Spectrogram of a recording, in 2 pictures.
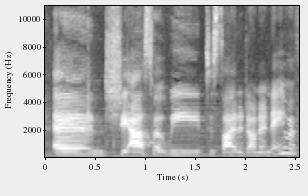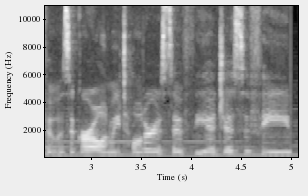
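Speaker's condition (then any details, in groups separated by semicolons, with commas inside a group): No condition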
